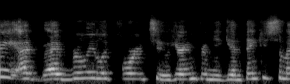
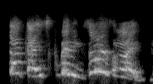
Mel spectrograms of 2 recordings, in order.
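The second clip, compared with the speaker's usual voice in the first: much higher, louder alarmed voice; mock alarmed outsider; 5 dB louder than usual. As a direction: play the horrified skeptic, pitched way up. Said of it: "you're going".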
